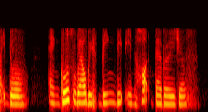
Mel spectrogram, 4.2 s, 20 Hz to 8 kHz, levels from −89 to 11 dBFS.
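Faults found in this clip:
Nothing to flag on this one; the speech comes through the Speex path as expected, with the audible band topping out around 3.9 kHz.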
